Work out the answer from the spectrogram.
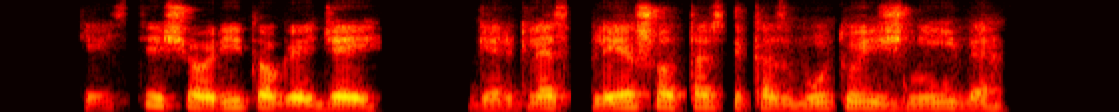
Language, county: Lithuanian, Tauragė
